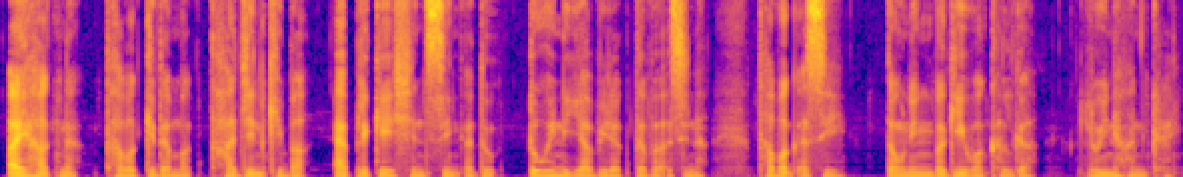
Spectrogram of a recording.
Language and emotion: Manipuri, sad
